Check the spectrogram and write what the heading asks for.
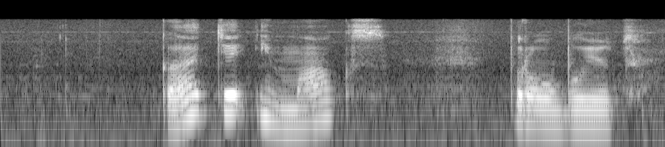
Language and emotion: Russian, neutral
